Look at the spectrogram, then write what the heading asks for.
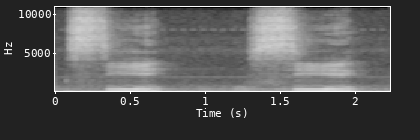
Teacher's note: it starts at pitch level three and ends at pitch level five. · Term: tone two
